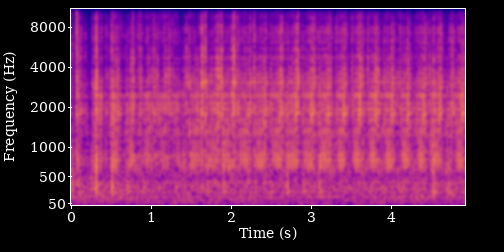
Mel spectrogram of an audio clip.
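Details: Hayward GoldLine GVA-24 automatic pool valve actuator, valve no longer actuating: uneven rattling whir with irregular clicks about two or three a second, the worn motor gear slipping in the geartrain.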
